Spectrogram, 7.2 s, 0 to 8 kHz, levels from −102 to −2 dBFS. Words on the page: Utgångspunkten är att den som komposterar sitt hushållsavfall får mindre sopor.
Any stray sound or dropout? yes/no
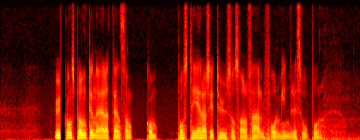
yes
